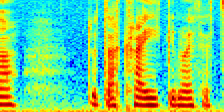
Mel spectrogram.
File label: "craig", Welsh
